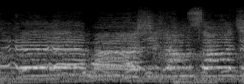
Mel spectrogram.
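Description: A group of women singing a Hyolmo folk song together in unison, unaccompanied, in long held notes with a change of pitch about a second in.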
